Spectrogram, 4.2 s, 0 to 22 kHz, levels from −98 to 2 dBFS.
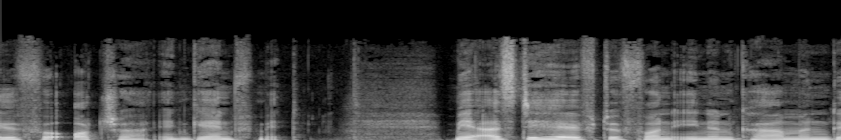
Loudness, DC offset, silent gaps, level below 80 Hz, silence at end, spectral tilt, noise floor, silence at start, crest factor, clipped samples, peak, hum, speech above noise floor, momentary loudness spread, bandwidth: -22 LUFS; under 0.1%; none; -56 dBFS; 0 s; -5.5 dB/octave; -46 dBFS; 0 s; 16 dB; under 0.1%; -6 dBFS; none; 24 dB; 14 LU; 16.5 kHz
